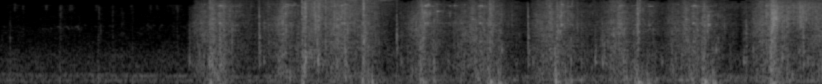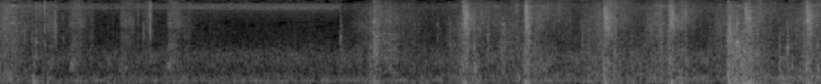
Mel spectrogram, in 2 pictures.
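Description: Footsteps crunch quickly on dry ground.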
